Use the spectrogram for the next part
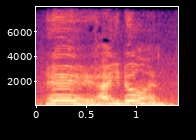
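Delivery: a hint of an energetic celebrity greeting a fan; Gary Vee's greeting. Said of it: "And he's like".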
